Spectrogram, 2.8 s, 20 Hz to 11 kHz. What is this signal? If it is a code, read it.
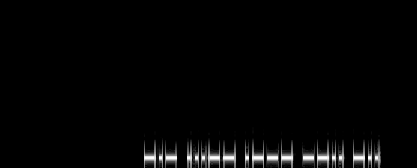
Morse code, heard as a keyed tone, about 50 wpm, 700 Hz. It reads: K3JZD
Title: NA SOTA Chaser Callsigns 50wpm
